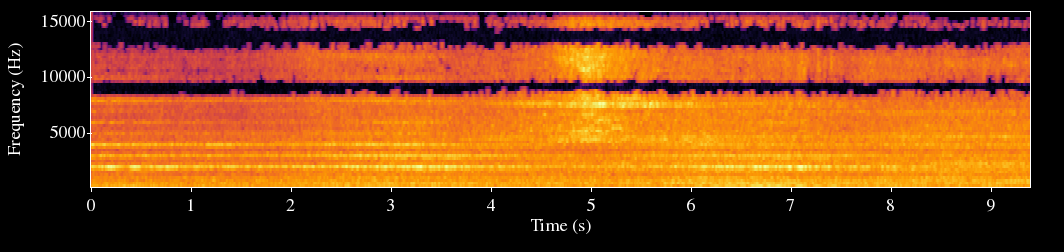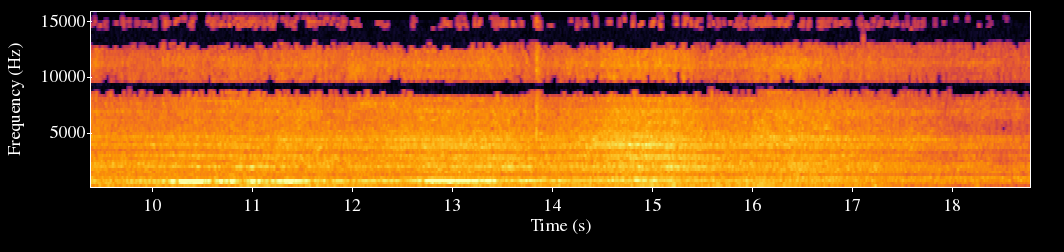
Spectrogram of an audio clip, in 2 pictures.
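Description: Southern Class 377 electric multiple unit pulling away and accelerating, with a low rumble of wheels on rail and a motor whine that rises slowly in pitch. It fades as the train draws away near the end.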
